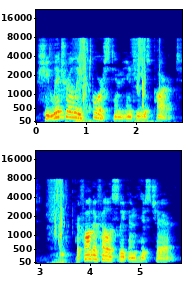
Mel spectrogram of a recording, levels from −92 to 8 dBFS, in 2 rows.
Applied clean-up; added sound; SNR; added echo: classical method WPE with log-MMSE.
